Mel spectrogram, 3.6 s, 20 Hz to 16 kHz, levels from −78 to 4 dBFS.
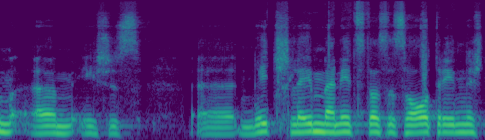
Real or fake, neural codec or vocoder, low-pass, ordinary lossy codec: fake; vocoder, 44.1 kHz, 128 mel bands, Pupu-Vocoder; 14.4 kHz; Opus, 32 kbps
